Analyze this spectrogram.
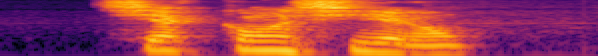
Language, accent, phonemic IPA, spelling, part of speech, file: French, Canada, /siʁ.kɔ̃.si.ʁɔ̃/, circonciront, verb, LL-Q150 (fra)-circonciront.wav
- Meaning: third-person plural simple future of circoncire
